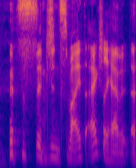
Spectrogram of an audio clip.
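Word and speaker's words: St. John Smythe: Sing Smith. Sing Smith. Uh, the way the way they would pronounce that killed me every single time. Singen Smite.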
